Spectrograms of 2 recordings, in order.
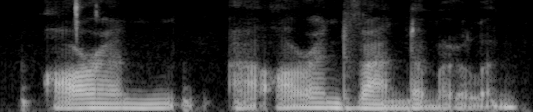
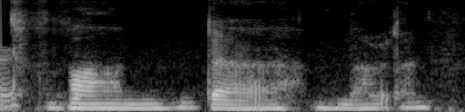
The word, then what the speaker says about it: Arend van der Molen: Arend van der Molen, which isn't really the proper rhythm one should use to pronounce that. Whatever. Arend van der Molen. There we go.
